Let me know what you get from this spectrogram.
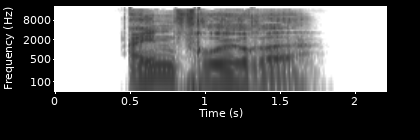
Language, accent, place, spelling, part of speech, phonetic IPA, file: German, Germany, Berlin, einfröre, verb, [ˈaɪ̯nˌfʁøːʁə], De-einfröre.ogg
- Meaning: first/third-person singular dependent subjunctive II of einfrieren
